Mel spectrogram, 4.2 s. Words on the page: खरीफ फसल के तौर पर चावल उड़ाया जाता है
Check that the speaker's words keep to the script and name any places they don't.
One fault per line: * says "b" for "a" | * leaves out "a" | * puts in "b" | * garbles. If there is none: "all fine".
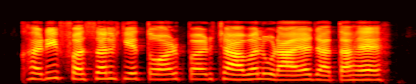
all fine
